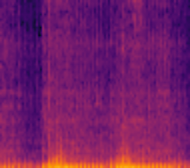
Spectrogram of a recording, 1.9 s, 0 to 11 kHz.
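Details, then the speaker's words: YCF 125 Start pit bike with the old baffle partly refitted: baffle is unwelded, broken and loose inside the silencer. Loud, rough low exhaust thump with metallic clattering surges on each blip; barely quieter than no baffle. "Mais ça donne bien en plus, vous voyez, ça se balade dedans. Le truc qui se balade, ça a été fait un peu n'importe comment, c'est dessoudé."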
